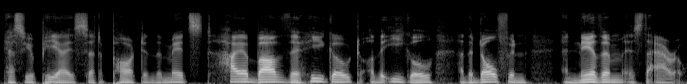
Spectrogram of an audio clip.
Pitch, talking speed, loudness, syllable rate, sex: 100 Hz, 210 wpm, -22 LUFS, 5.4 syllables/s, male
